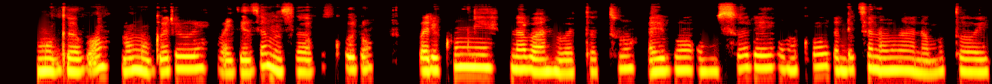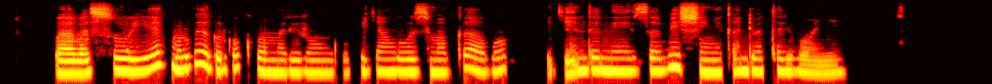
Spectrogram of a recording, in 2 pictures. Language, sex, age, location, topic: Kinyarwanda, female, 18-24, Kigali, health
